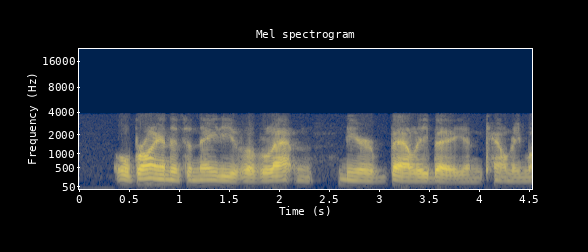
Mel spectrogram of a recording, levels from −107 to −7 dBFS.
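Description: No technical faults can be heard anywhere in the speech. It carries the narrow band of a G.711 A-law telephone line, roughly 250 Hz to 3.7 kHz with nothing above 3.8 kHz, and the coding's own grain is faint at most.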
